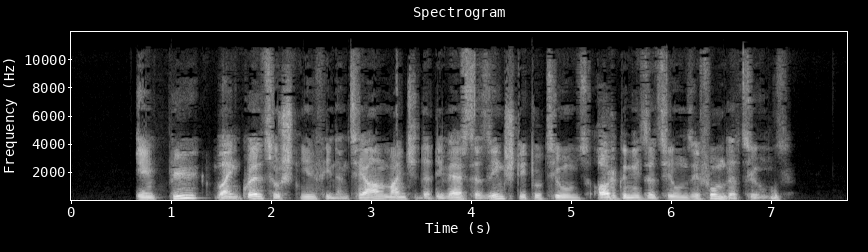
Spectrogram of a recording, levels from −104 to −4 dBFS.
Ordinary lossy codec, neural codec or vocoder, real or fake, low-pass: AAC, 32 kbps; codec, 44.1 kHz, 2.6 kbps, SNAC; fake; 10.8 kHz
